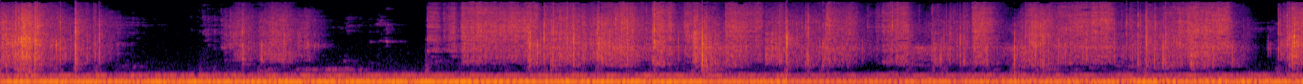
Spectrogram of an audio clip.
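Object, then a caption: Sand-cement ball. A steel knife scrapes a hand-sized solid sand-cement ball, shaving powder off its surface. Repeated gritty, bright scraping strokes come in irregular bursts with brief pauses between them, over a steady low hum.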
